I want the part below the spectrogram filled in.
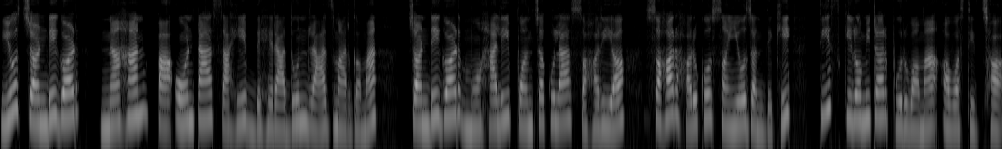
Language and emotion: Nepali, neutral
